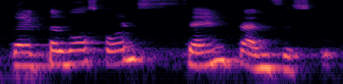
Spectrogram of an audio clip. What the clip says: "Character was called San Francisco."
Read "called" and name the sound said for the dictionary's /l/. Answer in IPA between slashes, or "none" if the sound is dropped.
/n/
